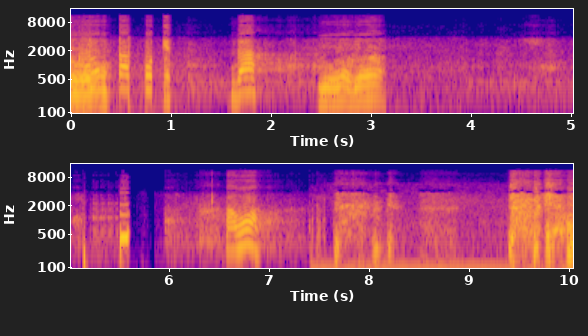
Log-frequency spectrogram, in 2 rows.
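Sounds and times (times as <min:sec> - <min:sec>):
speech: 0:00.0 - 0:03.2, 0:06.6 - 0:08.3, 0:09.4 - 0:10.0
person coughing into a telephone handset: 0:09.4 - 0:10.0.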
